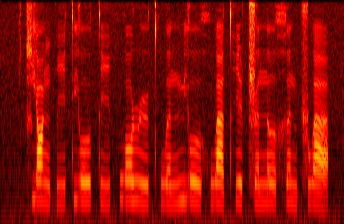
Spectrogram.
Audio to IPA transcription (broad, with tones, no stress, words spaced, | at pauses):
t͡ɕjɑ˥˩ŋpi˧˥ t̪jo˥ʊ̯t̪i˧˥ fwɔ˥ɻɻ̩˧˥t̪ʰwə˧˥n mjo˥˧ʊ̯xwä˥˧ t̪ʰi˥˩ʈ͡ʂə˥nɤ˥˧ xə˥˧nʈ͡ʂwä˥˩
